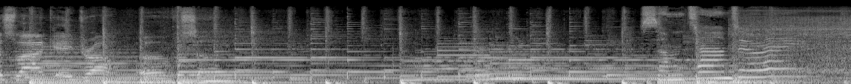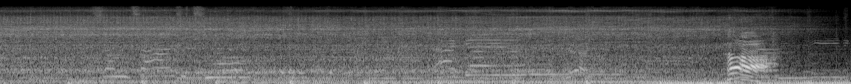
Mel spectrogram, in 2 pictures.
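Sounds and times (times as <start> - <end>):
car engine idling: 6.7 - 17.0.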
